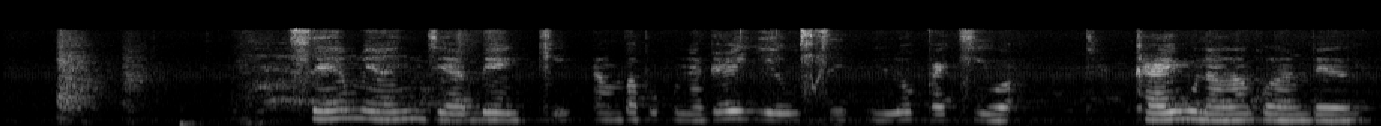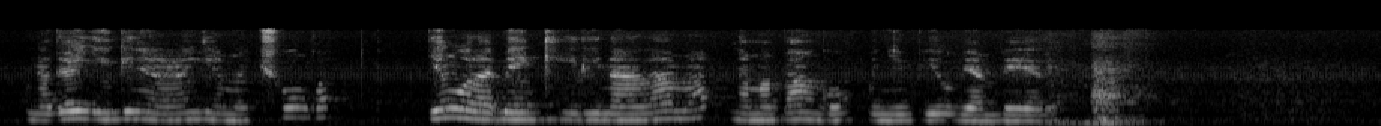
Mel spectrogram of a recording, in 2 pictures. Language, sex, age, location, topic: Swahili, female, 18-24, Dar es Salaam, finance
